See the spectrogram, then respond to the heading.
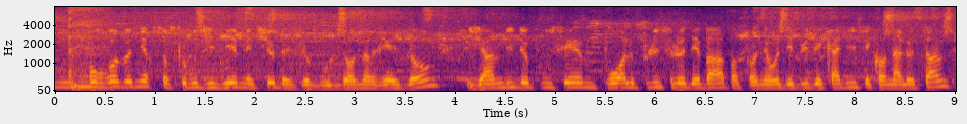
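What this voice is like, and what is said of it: Slight Marseille accent. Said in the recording (French): “Il y a un petit accent marseillais.”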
